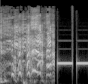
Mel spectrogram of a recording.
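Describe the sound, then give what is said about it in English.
A censor beep, a steady pure mid-pitched tone, cuts in right after chuckling and chatter. The beep is briefly broken twice before it ends. “Now we had to beep that.”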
